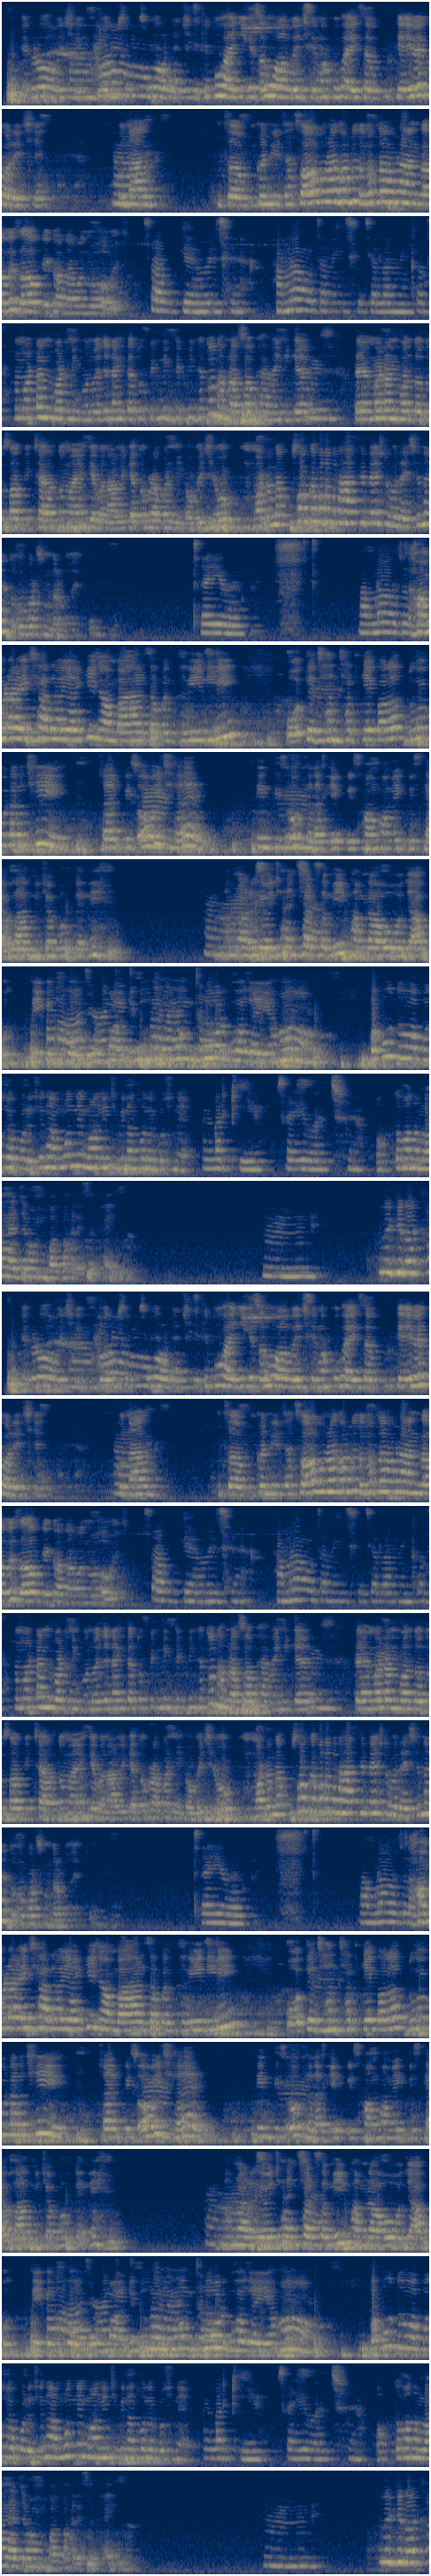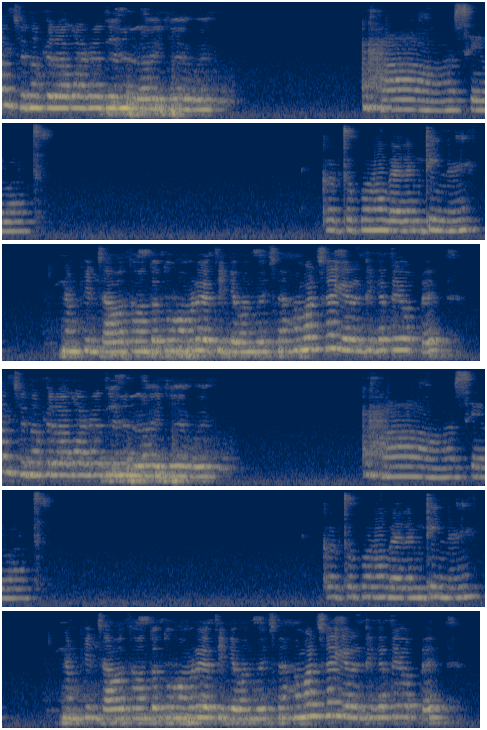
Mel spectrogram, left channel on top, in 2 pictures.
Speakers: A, on the left; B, on the left.
A: एकरो अबै छै
B: हँ
A: बोलू
B: हँ हँ
A: सब के
B: हुनको
A: सेहो अबै छै
B: छलै
A: दीपू भाईजी के सेहो अबै
B: अच्छा
A: छै मकू भाई सब केबै करै छिय
B: हँ
A: कुणाल सब की सब हमरा घर में मतलब हमरा अग लबे सब नै खाना बनब अबय
B: सबके होइ छै हमरा ओतऽ नहि छै चलन नहि कर
A: छै बड नीक बन जेना पिकनिक तिकनिक हेतौ ने हमरा सब भाईके
B: हूँ
A: तै मटनतौ
B: हूँ
A: त सब इच्छा रहतौंगे बनाबे के ओकरा पर नीकब छै मटन सब प पेस्ट बनै छै ने ओ बड़ सुन्दर बनतै
B: सह बात हमरा हो त
A: हमरा
B: त
A: इच्छा रहैया
B: छै
A: कि हम बाहर से अपन खरीदली ओते
B: हूँ
A: झंझटके करत दूए गोटा छी चाइर पीस
B: हूँ
A: अबे छै तीन पीस
B: हूँ
A: ओ खेलक एक पीस हम हम एक पिस खायबला आदमी छी बहुतेने
B: हँ
A: हमरा झंझाट
B: अच्छा
A: से नीक हमरा ओ आब ओतेक
B: हँ
A: धोउ
B: जहन
A: मजू
B: एतनी
A: हमरा
B: बनायब
A: ने मोन
B: तऽ
A: घोर भऽ जाइया
B: आओर
A: हँ बहुत धोआ पोषा पड़ै छै ने हमन नहि मानने छ बिना ध्वने पोष
B: उम्र की यै सही बात छै
A: तहन हमरा हयत जे हम अपन बाहरेसँ खाइ
B: हूँ
A: लेकिन अखन छै ने फेड़ बागा जेहन रहै जे होइ
B: हँ से बात एकर तऽ कोनो गारंटी नै
A: नमकीन चावल तह तऽ तू हमे अथी के बनवे छै हमर छै गारंटी हेतै ओतेक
